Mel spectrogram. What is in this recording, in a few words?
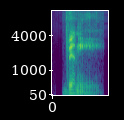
"viny", American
